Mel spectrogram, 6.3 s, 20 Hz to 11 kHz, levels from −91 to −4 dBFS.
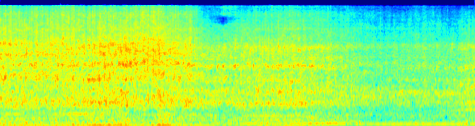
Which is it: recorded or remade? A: remade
